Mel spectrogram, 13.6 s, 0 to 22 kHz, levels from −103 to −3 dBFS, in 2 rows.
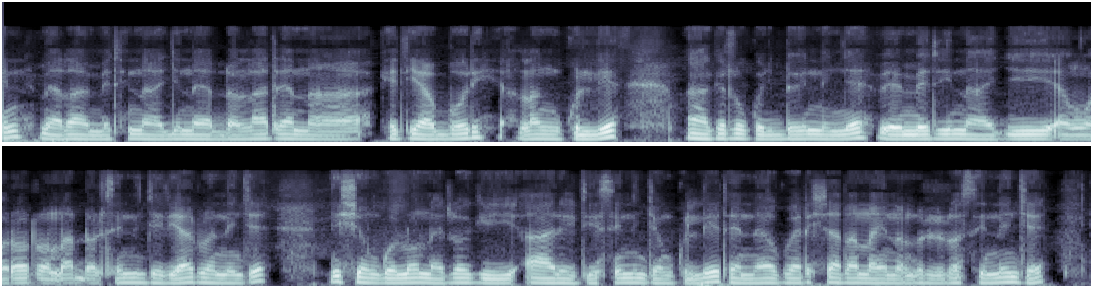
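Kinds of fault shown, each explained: Nellymoser compression: rough hissy halo and smeared underwater quality, nothing above 10.6 kHz; likely Flash's Nellymoser Asao codec filling bit-starved bands with noise.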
